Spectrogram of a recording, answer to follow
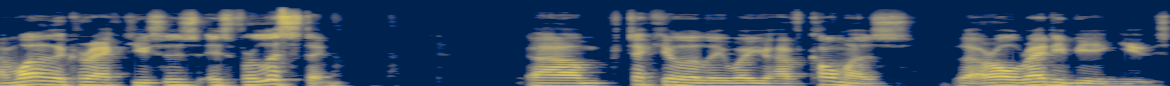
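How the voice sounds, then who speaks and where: A bright, sharp tone in a British accent, at a moderate pace with fairly even intonation. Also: man, very clean recording, silent background. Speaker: educational YouTuber. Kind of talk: tutorial. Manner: casual, with frequent fillers.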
